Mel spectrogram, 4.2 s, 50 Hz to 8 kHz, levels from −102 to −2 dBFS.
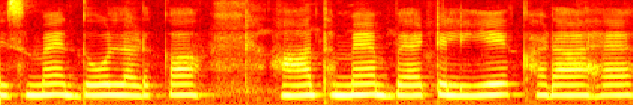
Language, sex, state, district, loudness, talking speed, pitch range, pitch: Hindi, female, Jharkhand, Deoghar, -14 LUFS, 130 wpm, 255-260 Hz, 255 Hz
